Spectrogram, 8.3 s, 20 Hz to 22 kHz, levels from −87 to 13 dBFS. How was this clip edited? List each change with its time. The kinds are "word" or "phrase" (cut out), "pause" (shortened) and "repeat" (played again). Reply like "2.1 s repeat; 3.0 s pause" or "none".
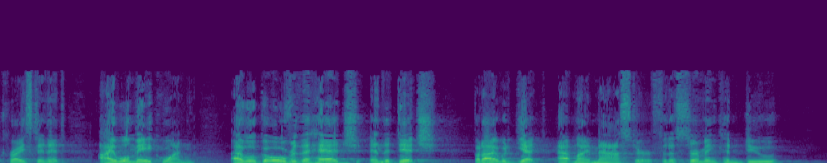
none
